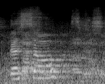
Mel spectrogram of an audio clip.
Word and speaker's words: Dassault: He's Semiconductor 3D Experience Senior Director at, how do you pronounce this? Dassault? Dassault. I knew some alphabets are going to disappear.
